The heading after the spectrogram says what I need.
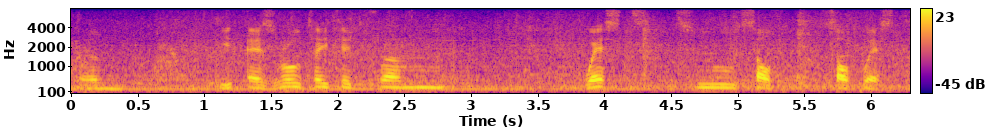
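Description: A man in his thirties talking casually to the camera beside his small sailboat on a sandy beach, chatty and relaxed, with pauses and fillers. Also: medium pitch. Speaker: sailing vlogger. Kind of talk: casual vlog talk to camera. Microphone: action camera close by. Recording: wind-battered outdoor camera audio. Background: loud wind and open-air beach noise.

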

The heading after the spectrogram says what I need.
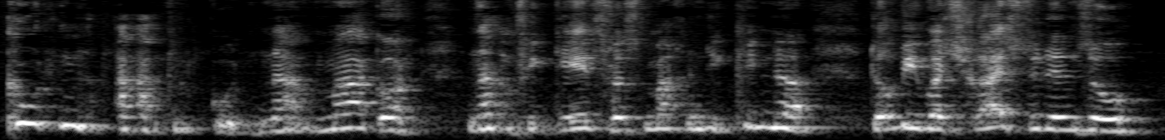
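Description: A man's voice: extremely high pitch, moderate pace, voice pushed up. A man voicing a jovial, chatty uncle who greets the family. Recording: roomy stage sound from far.

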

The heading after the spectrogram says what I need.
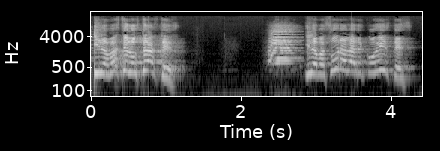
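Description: A man's voice: extremely high pitch, animated, slow, over loud music, full character voice. A man voicing a scolding, melodramatic mother who nags, in a short comedy skit. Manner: nagging, melodramatic.

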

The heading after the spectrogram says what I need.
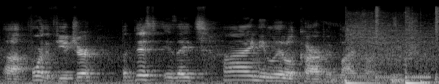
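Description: Filmed from a distance outdoors, an enthusiastic young reptile keeper shows off animals beside his open car on a dirt lot for his channel. His slightly high voice swings widely in pitch at a moderate pace, peppered with "uh." Music runs beneath the roomy, far-off audio.

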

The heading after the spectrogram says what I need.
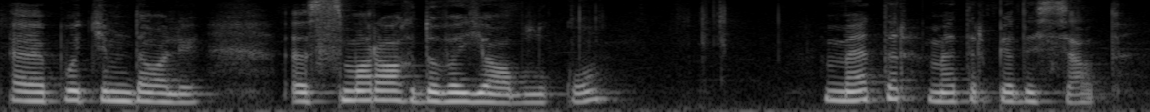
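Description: A woman vlogger in casual show-and-tell chat, slowly reading out names and sometimes dropping to a near-whisper. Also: medium pitch, steady tone, mellow. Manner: chatty, slow, reads out names one by one; drops to a near-whisper when reading labels. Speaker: gardening vlogger.

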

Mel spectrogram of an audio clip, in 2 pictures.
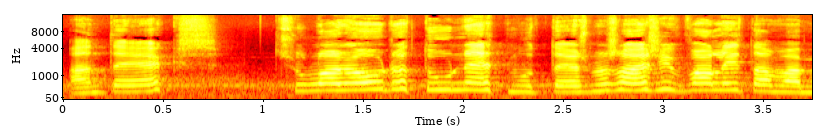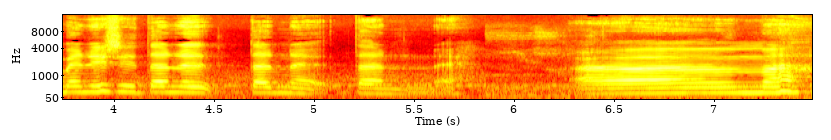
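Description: Finnish woman gamer, fairly high voice, jumpy horror let's play commentary, chatty. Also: fairly bright tone, a little hiss or hum. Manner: jumpy, startled exclamations, chatty asides. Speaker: gaming YouTuber.

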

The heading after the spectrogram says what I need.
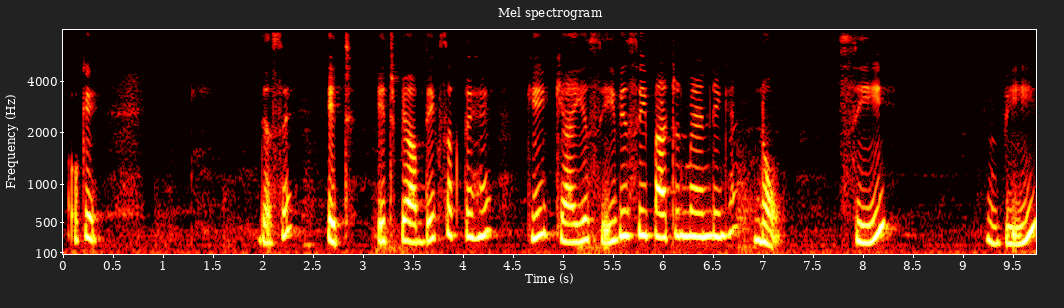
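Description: A woman's voice: high voice, mellow. A woman teaching spelling rules step by step, checking in often with "okay". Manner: explains slowly with repeated "okay" and "theek hai" checks. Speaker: English teacher. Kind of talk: spoken lesson mixing Hindi and English.

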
